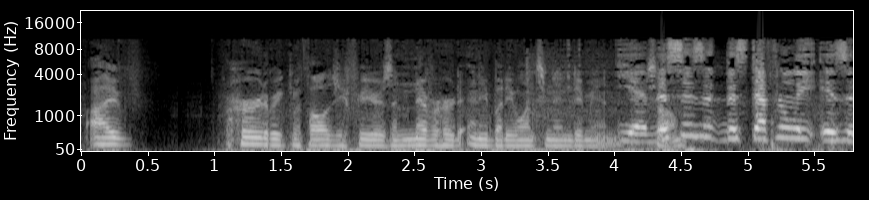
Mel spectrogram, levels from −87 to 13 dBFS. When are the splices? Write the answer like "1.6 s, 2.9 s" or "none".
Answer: 1.4 s, 3.5 s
